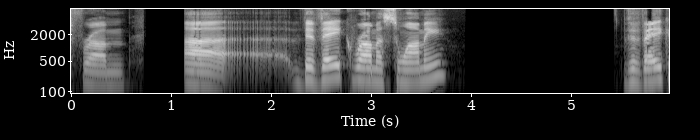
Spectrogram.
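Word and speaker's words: Vivek: uh Vive Rama Swami, Vive, it rhymes with cake and Peter Teal.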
